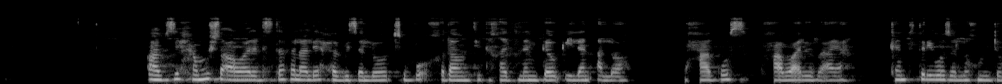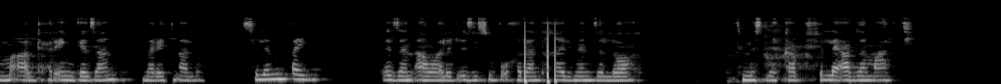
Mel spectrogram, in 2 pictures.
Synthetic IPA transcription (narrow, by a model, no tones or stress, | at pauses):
ʔaβziħamːuʃt̪ʰɐawalɐd̪zɨt̪ʰɐfɐlalɐjeħɨβɾizɐlːɐwot͡sʼɨbːuʔʼxɨd̪awɨnt̪ʰit̪ʰɐxɐd̪ɨnɐnd̪ɐwkʼilɐnalːɐwa | b̥ɨħaɡo̞sb̥ɨħaβaɾjɪɾaʔaja | kʰɐmt̪ʰɨ̥t̪ʰɨɾʔiβo̞zɐlːɐxumd̪ɨmːa̰ʔaβd̪ɨħɾiʔnɡɐzanmɐɾet̪ʰɨnalːɐ | sɨlɐmɨnt̪ʰaj | ʔɨzɐnʔawalɐd̪ʔɨzit͡sʼɨbːuʔʼxɨd̪ant̪ʰɐxɐd̪inɐnzɐlːɐwa | t̪ʰɨmɐslɐkʰːabɨfɨlːajaβzamaʔlt̪ʰi̥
